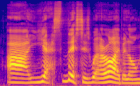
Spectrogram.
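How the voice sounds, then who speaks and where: A woman's rumbling put-on character voice at medium pitch, very slow in pace, with ordinary pitch variation. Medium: read story. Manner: grumbling, self-pitying.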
